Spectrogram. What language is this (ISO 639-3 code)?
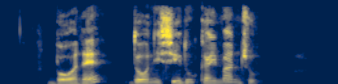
epo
